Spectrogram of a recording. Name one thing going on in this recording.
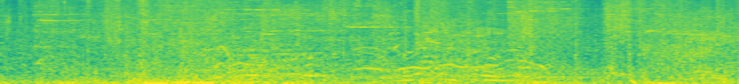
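Magic blasts and hits crackle and boom in a fast fight.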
